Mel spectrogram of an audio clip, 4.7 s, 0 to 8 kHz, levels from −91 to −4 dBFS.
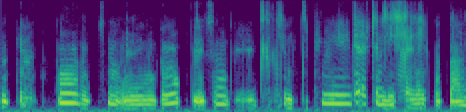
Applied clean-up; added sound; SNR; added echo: neural diffusion model UNIVERSE++.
